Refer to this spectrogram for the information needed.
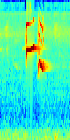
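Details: Cinereous tit in full, sharp song meant to set other birds calling: one high level whistle followed by a lower, downslurred note, a single clean two-note phrase against quiet background.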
